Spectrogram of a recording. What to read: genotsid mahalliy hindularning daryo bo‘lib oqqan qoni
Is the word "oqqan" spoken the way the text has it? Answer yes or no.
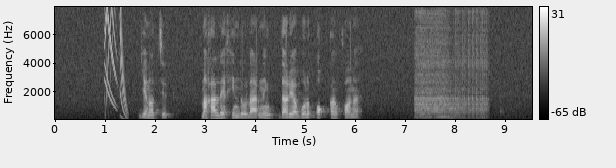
yes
